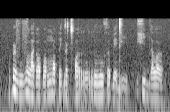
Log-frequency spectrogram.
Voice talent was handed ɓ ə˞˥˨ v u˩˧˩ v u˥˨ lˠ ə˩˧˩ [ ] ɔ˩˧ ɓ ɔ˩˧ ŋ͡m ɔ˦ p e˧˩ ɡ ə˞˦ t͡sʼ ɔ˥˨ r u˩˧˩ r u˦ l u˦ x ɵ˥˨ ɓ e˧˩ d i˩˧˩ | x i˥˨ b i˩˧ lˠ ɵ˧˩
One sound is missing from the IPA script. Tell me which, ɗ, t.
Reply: ɗ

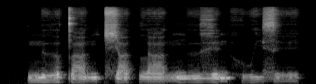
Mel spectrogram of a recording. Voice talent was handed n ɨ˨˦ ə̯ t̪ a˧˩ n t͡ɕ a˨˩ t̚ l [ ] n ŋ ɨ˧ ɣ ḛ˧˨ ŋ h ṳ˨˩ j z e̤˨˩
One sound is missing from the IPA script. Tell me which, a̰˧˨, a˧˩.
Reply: a˧˩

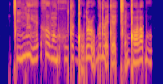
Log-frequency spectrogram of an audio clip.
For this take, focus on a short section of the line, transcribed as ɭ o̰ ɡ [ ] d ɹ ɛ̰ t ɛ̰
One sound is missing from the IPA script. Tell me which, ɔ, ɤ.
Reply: ɤ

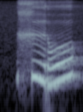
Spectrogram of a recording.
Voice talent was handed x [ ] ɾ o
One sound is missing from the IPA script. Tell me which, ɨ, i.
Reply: ɨ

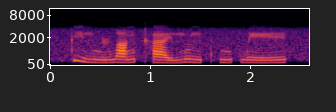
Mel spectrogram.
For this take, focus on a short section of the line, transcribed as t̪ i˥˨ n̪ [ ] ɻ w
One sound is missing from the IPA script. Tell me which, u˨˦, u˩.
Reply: u˩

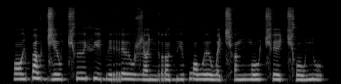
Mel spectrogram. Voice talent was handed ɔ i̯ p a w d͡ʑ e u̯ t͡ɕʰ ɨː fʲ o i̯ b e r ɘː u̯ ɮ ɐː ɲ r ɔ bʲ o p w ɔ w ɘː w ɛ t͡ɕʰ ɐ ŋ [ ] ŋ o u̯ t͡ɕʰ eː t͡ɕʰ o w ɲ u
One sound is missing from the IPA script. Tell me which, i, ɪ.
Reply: i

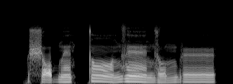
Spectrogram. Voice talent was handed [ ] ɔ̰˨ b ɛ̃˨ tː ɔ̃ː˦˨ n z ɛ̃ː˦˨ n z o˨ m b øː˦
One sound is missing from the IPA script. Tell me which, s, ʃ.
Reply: ʃ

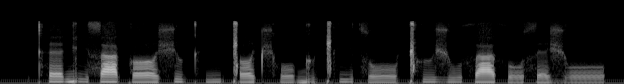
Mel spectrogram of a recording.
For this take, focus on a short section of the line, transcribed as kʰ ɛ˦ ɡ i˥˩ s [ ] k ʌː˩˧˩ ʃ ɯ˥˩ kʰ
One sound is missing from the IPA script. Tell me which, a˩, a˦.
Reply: a˦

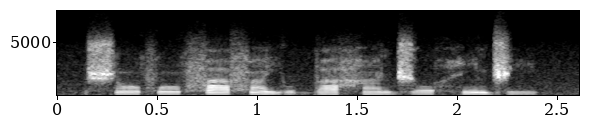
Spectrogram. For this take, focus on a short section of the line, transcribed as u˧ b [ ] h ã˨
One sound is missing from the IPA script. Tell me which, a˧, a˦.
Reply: a˧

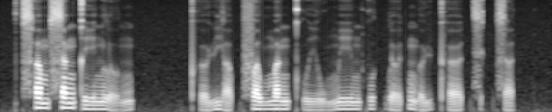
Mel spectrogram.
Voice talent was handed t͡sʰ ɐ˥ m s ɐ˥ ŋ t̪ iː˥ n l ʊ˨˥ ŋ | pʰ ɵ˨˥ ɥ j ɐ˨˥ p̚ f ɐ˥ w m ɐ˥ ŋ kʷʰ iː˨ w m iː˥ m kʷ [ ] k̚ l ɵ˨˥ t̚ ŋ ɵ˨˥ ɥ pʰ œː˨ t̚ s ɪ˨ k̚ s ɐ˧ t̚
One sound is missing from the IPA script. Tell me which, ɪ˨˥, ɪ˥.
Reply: ɪ˥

